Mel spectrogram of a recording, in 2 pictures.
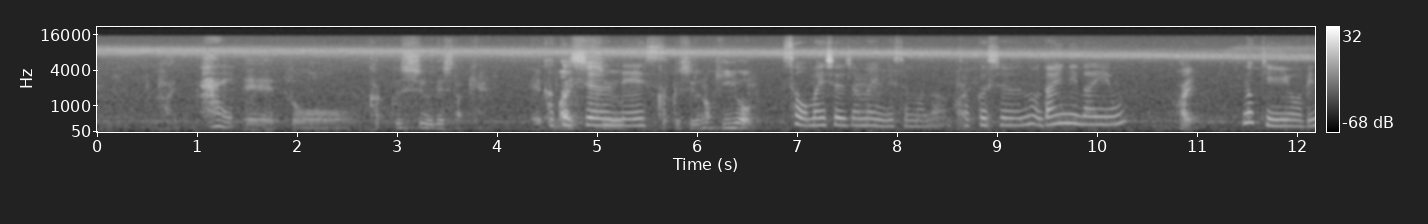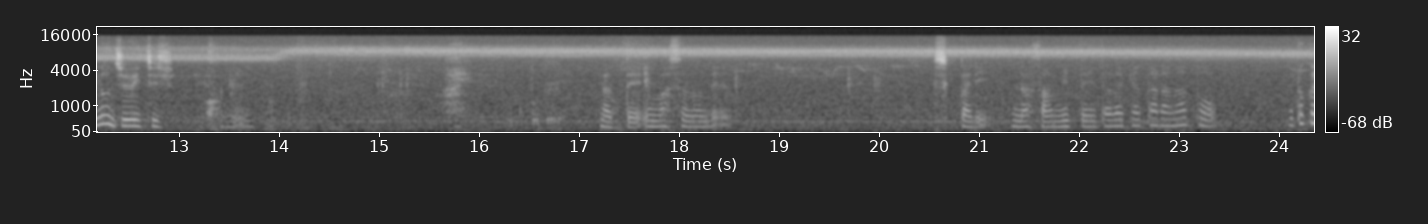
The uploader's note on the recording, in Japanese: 滝行を終えて森の中からお届け。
